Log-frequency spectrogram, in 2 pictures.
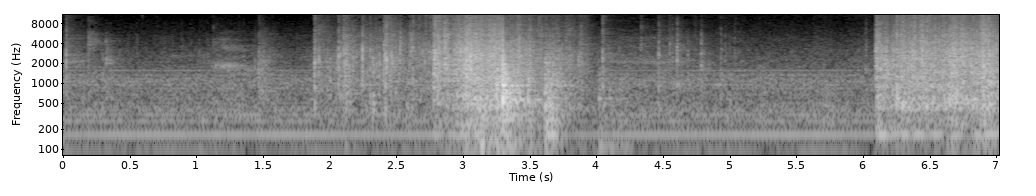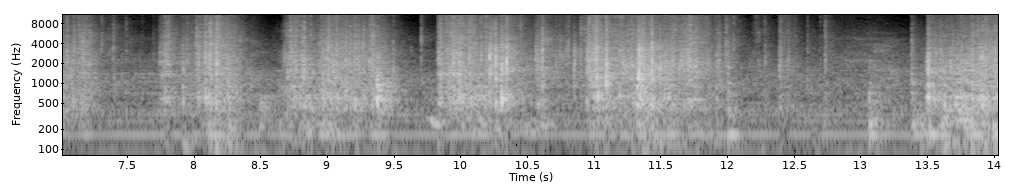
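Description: Plastic food packaging crinkling and rustling as items are handled and put back in a fridge, in a run of noisy bursts, one early and several in a row after about six seconds.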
